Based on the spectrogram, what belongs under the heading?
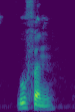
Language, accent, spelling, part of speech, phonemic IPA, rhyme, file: French, France, bouffonne, noun / adjective, /bu.fɔn/, -ɔn, LL-Q150 (fra)-bouffonne.wav
- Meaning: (noun) female equivalent of bouffon; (adjective) feminine singular of bouffon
